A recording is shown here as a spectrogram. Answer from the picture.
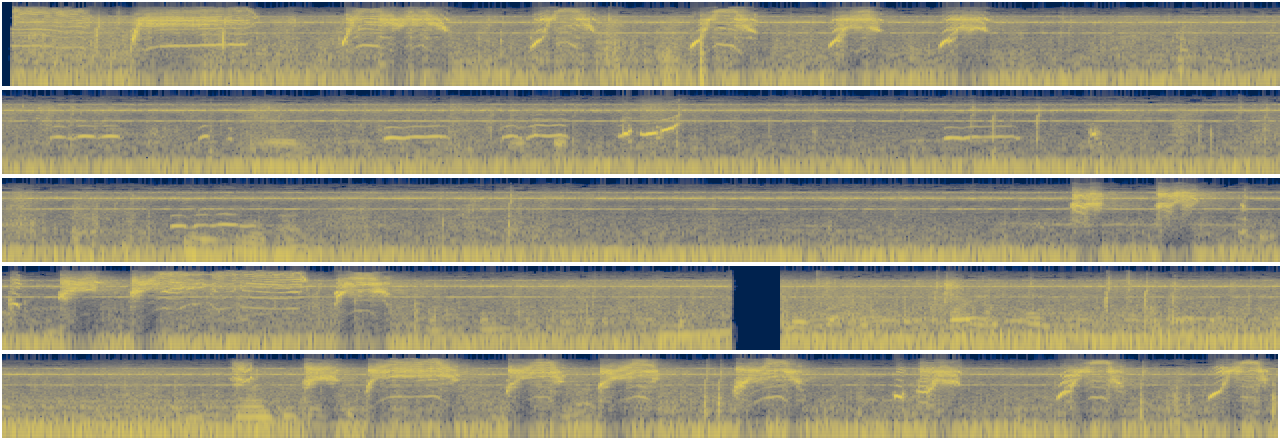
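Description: Monkey squealing in flurries of short, shrill calls: a burst near the start, another about two-thirds through and more near the end, with a few softer chirps between them. A steady high whine runs underneath.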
